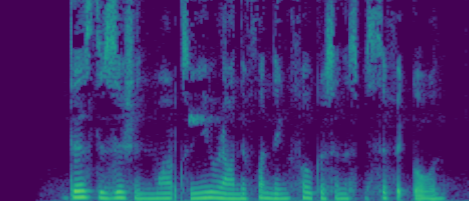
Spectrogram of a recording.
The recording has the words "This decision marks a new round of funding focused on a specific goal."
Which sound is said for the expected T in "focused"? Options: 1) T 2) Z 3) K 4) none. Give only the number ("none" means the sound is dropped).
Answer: 4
